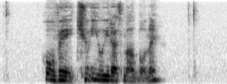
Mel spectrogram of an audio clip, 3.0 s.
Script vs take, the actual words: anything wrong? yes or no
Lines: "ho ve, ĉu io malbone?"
yes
